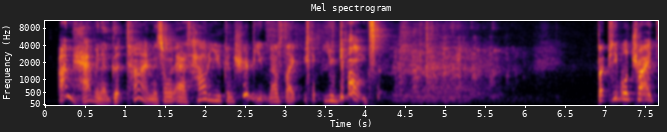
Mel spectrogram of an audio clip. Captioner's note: the audience laughs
